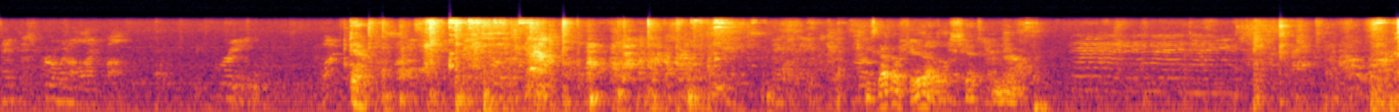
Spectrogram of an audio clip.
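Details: An American Staffordshire Terrier gives rough, gruff barks and growly bursts during play-fighting with a Boston Terrier indoors, with a person talking and urging them on.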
